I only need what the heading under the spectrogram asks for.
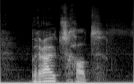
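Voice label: "bruidschat", Dutch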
